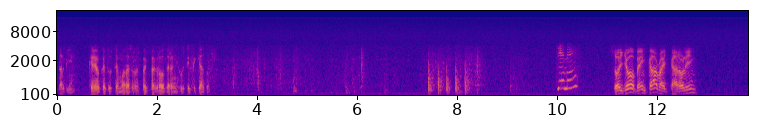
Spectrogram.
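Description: A man speaks in a low, earnest voice close by.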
